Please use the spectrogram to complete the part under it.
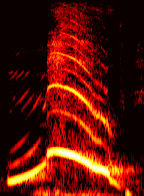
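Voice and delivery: high, loud one-word scream. Retold or imitated. Blocked driver screaming again, full yell. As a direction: bang out a furious yell. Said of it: "she screamed again".

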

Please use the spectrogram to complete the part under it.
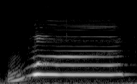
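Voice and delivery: shrieking high What; sudden squeal of disbelief; surprised. Real, not acted. Surprise at the news.

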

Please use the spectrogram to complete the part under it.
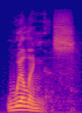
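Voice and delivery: Willingness drawn out slowly, each syllable weighed; slow stressed echo. Shown as a demonstration. Pastor repeating the theme word to the church, slowly. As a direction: let Willingness sink in, said slowly. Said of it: "about willingness".

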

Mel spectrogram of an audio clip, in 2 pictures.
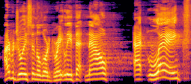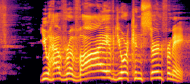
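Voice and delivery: pointed mock thanks, spaced out for effect; passive-aggressive. Preacher reading Paul's thanks to the church, passive-aggressive. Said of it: "like, a passive-aggressive tone".

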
